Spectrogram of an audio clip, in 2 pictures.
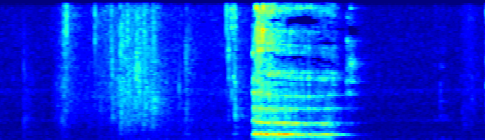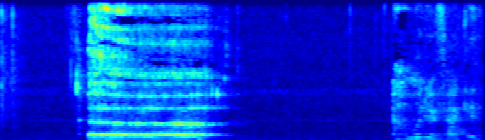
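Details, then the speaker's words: Deliberate burping while eating a Subway steak and cheese sandwich; the eater says they are lactose intolerant, not supposed to eat wheat, and have food allergies. Two long, loud, voiced belches about two seconds apart, with faint talk around them. "I can explain where all the burbs come from I'm lactose intolerant I'm not supposed to eat wheat"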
